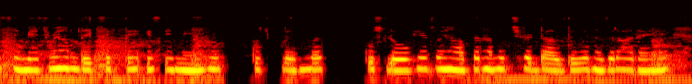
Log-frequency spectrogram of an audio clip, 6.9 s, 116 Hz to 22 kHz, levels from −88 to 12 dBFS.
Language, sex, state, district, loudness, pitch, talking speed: Hindi, female, Uttar Pradesh, Ghazipur, -22 LUFS, 280 Hz, 225 wpm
